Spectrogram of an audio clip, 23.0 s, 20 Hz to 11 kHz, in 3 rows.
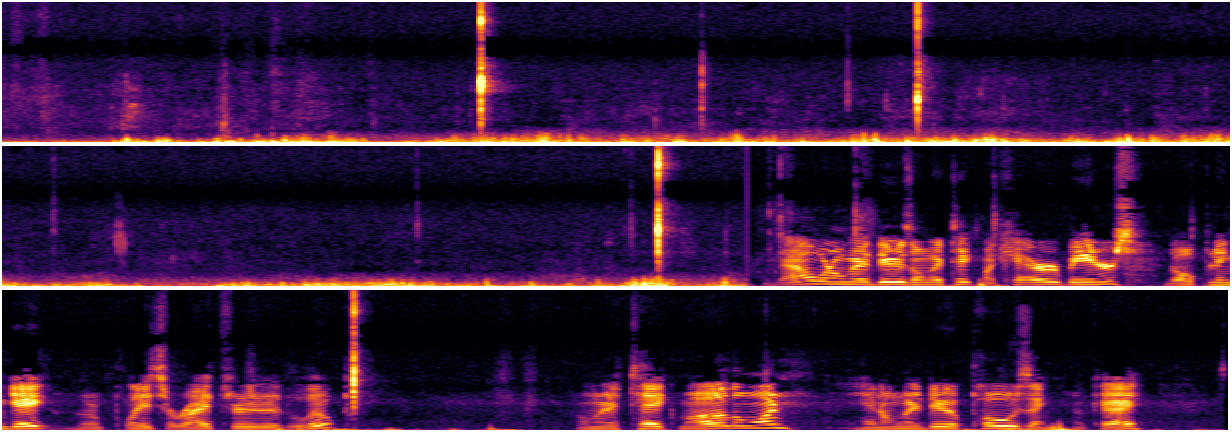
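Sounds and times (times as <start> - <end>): wind rumbling on microphone: 0.0 - 18.8, 21.0 - 23.0
carabiner metal clicks: 11.6 - 12.0, 17.5 - 17.7.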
